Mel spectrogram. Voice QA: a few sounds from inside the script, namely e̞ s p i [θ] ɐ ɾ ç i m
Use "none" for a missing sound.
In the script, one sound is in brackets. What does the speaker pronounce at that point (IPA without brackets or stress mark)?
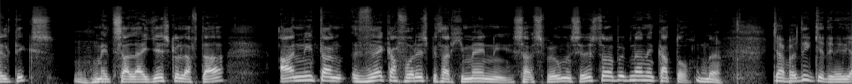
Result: θ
